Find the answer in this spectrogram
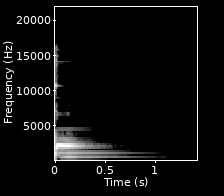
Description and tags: metal cracktoy crank-toy toy childs-toy musicbox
